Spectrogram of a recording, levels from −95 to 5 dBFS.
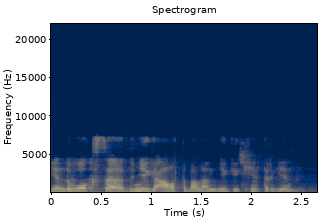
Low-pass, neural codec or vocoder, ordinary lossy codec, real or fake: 7.2 kHz; none; none; real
